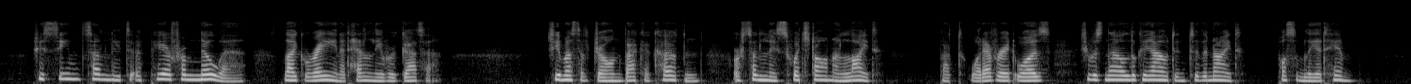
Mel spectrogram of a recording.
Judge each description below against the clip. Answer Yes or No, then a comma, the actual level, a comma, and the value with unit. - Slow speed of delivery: No, average, 170 wpm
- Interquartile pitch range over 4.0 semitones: No, average, 3.4 semitones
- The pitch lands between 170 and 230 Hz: Yes, high, 190 Hz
